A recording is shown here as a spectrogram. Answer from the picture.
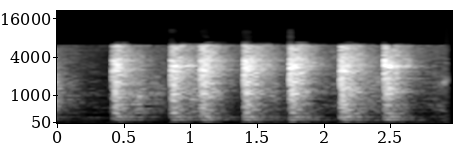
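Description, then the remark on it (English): Seven loud, sharp knocks of a cane striking hard stone, coming in a quick, slightly uneven rhythm, each a hard crack that rings briefly before the next. “It's a hard knock.”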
